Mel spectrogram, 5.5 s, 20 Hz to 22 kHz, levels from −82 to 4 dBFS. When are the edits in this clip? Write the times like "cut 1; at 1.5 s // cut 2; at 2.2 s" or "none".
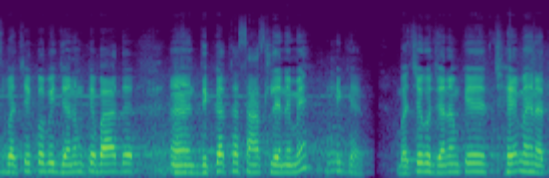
cut 1; at 3.8 s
